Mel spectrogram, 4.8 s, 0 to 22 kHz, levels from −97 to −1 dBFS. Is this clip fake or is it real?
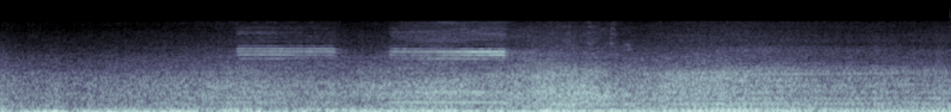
real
